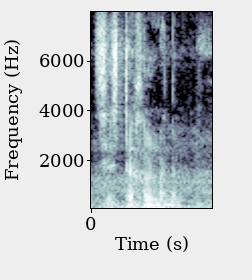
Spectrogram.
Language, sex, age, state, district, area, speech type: Bodo, male, 45-60, Assam, Kokrajhar, rural, spontaneous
